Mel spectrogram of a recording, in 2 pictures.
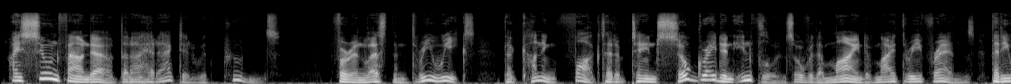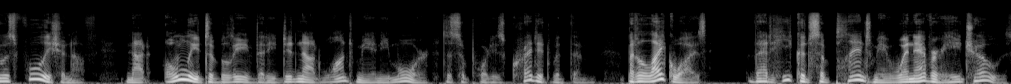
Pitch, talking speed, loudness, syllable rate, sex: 115 Hz, 195 wpm, -18 LUFS, 5.0 syllables/s, male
